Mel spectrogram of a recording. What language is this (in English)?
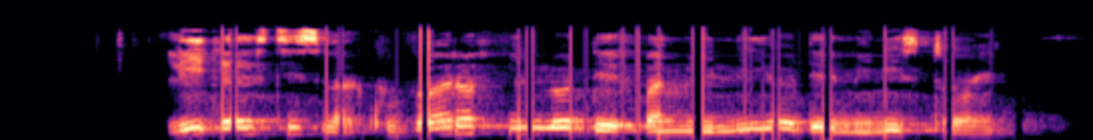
Esperanto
